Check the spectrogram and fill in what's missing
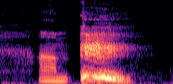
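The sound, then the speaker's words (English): A forceful cough: a short voiced hack followed by a longer, harsh rasping burst, like someone clearing a congested throat, with no talking around it. “I said fucking dies, because you're coughing so hard.”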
